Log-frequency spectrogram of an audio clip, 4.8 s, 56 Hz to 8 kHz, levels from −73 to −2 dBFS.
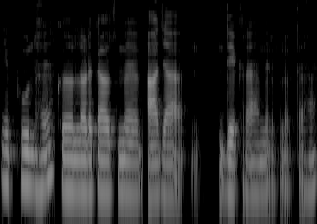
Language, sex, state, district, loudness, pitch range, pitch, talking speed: Hindi, male, Chhattisgarh, Balrampur, -39 LUFS, 110-130 Hz, 115 Hz, 175 wpm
